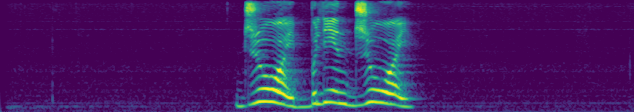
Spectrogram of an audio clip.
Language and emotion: Russian, angry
